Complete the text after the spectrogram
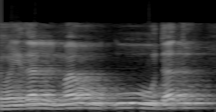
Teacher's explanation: مو اور او واضح فرق ہے وولین اور واو مدہ کا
